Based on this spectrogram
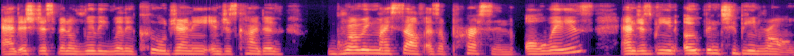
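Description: With a Bermudian accent, a woman talks at a moderate pace in a fairly low pitch and fairly even intonation against a quiet background. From Bermuda. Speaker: business owner. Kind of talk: interview.

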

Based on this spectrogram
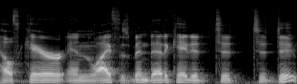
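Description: Talking at a fairly quick pace, a man uses a normal speaking voice with a fairly low pitch and fairly even intonation. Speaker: holistic doctor. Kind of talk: casual interview chat.

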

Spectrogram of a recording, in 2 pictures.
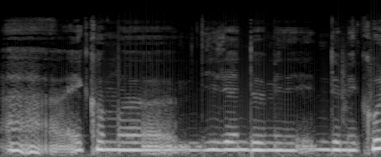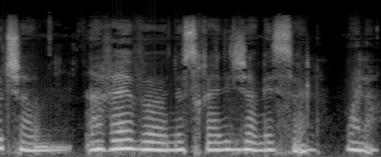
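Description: A woman speaks at a moderate pace with a medium pitch and a dark, mellow, somewhat breathy tone. Her intonation is monotone and flat, broken by long, frequent pauses. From France, Annecy (Haute-Savoie). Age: 40s. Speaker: therapist. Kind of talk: interview.

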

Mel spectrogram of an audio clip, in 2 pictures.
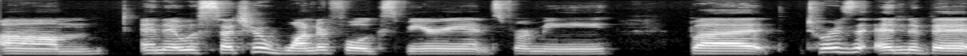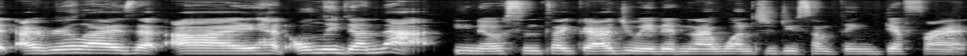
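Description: Speaking fairly quickly with hardly any pauses, a woman with a Maryland accent has a fairly low voice and ordinary pitch variation, in a very clean recording with a silent background. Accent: Mid-Atlantic American (Maryland). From US, Maryland (Glen Burnie). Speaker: environmental program manager. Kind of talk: interview.

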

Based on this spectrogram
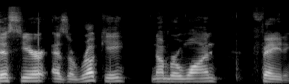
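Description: In a very clean, dry, close recording with a silent background and no echo, a man with an American accent and medium pitch speaks at a fairly slow pace in a plain, everyday voice. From Detroit, US Midwest. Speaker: fantasy sports analyst. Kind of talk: casual chat. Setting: live stream recording.

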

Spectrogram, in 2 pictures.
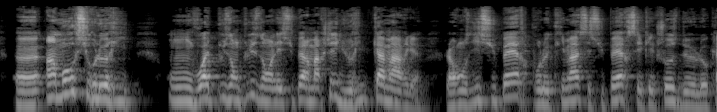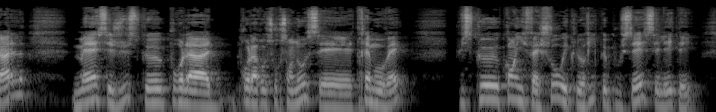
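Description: A plain, everyday voice talks with ordinary pitch variation, keeping a moderate pace. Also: man, fairly high pitch for a man. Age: 20s. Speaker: water and environment engineer. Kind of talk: webinar presentation.

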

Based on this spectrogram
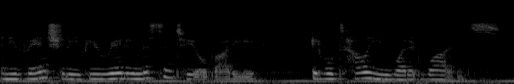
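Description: A woman speaks at a moderate speed in a room with audible echo, and noticeable background noise is present. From South Africa. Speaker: actor, model and yoga instructor. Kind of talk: casual chat. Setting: in a home.

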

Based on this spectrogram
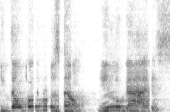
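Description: This man's pitch rises and falls in an ordinary way. He is the one talking. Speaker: wireless internet provider consultant and instructor. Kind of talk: casual live-stream interview. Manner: blunt, direct.

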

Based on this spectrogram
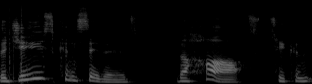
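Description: A man speaks with an English accent. His pitch swings very widely. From England. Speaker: pastor. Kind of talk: sermon. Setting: church.

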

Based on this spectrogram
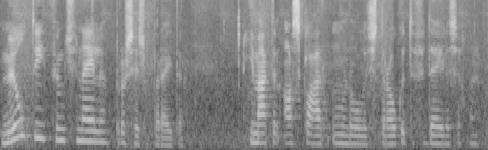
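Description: Over noticeable background noise, a woman with a fairly low pitch speaks at a moderate pace, her intonation lively and her loudness swinging widely. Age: 20s. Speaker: process operator at steelworks. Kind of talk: interview testimony.

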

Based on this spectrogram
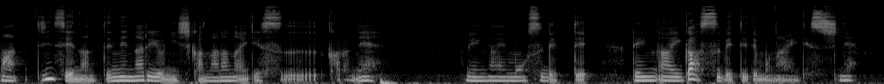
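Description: A woman with a plain, everyday voice speaks at a fairly slow pace, her fairly low pitch carried by fairly even intonation. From Fukuoka, Kyushu. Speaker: podcast host. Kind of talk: solo talk monologue, evening broadcast. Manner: polite, formal-casual, conversational.

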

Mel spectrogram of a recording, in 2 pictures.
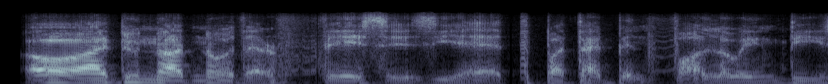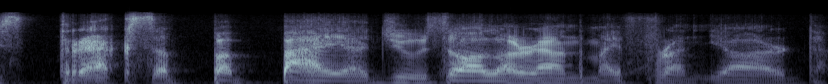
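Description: A put-on, raspy character voice from a man, fairly low in pitch, fairly slow and fairly even in intonation, with a dry, close sound and no echo. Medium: audio drama. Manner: formal, slow, ponderous politeness.

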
